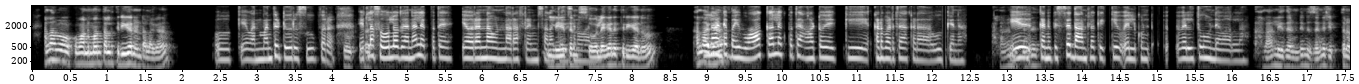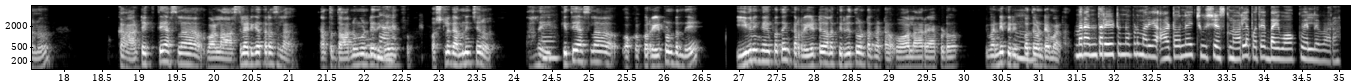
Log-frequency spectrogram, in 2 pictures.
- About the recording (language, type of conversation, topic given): Telugu, podcast, ఒంటరి ప్రయాణంలో సురక్షితంగా ఉండేందుకు మీరు పాటించే ప్రధాన నియమాలు ఏమిటి?
- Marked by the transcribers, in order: in English: "వన్ మంత్"; in English: "వన్ మంత్ టూర్ సూపర్!"; in English: "సూపర్!"; in English: "సోలో‌గాన"; in English: "ఫ్రెండ్స్"; in English: "సోలేగానే"; in English: "సోలో"; in English: "బై"; in English: "ఫస్ట్‌లో"; other background noise; in English: "రేట్"; in English: "ఈవినింగ్"; tapping; in English: "రేట్"; in English: "ఓలా, రాపిడో"; in English: "రేట్"; in English: "చూస్"; in English: "బై వాక్"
